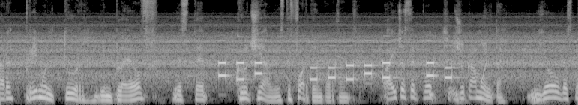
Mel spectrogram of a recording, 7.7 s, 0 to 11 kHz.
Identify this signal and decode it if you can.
DTMF, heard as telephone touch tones, dialled by machine, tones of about 100 ms, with radio hiss. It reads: 93# 14206 94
